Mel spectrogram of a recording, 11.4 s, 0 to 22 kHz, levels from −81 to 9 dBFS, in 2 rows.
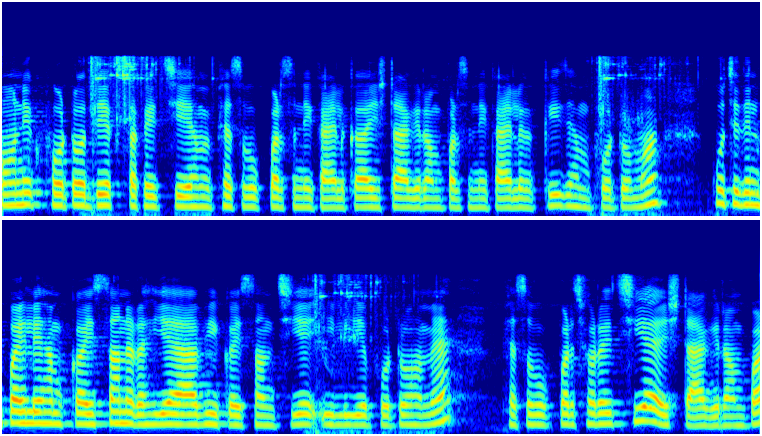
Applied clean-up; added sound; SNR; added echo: neural mask model RNNoise.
